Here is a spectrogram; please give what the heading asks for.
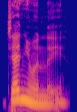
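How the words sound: It is said in a British accent. "can you say it British?"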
